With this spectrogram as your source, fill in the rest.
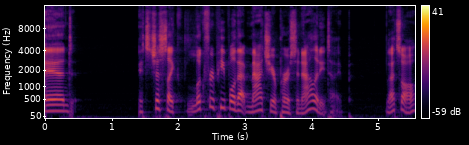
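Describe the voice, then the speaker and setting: A man with a high voice speaks at a fairly slow pace, leaving long, frequent pauses. His tone is animated and his intonation lively. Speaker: relationship podcast host and live streamer. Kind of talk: casual chat. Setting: live stream video call.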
